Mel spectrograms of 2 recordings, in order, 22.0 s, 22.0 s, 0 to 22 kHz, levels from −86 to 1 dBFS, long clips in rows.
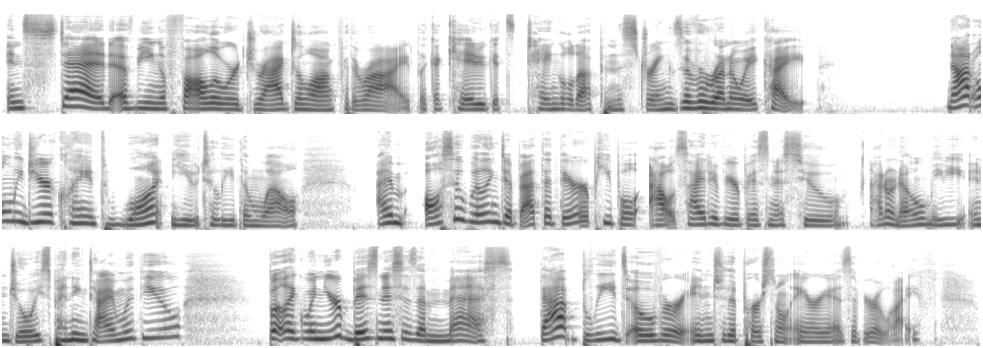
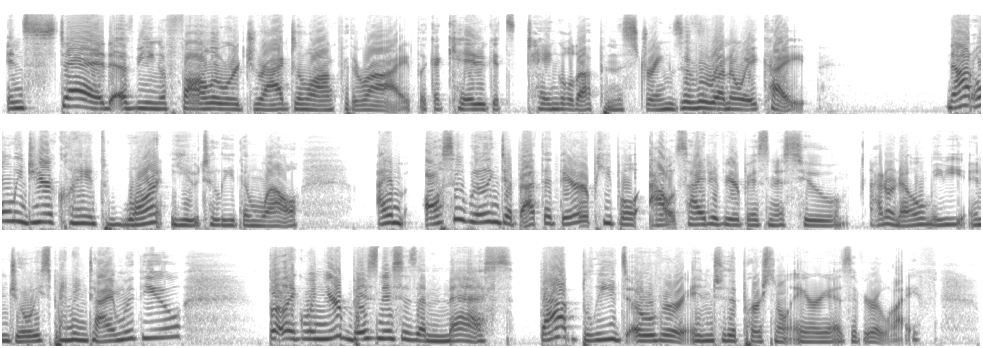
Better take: first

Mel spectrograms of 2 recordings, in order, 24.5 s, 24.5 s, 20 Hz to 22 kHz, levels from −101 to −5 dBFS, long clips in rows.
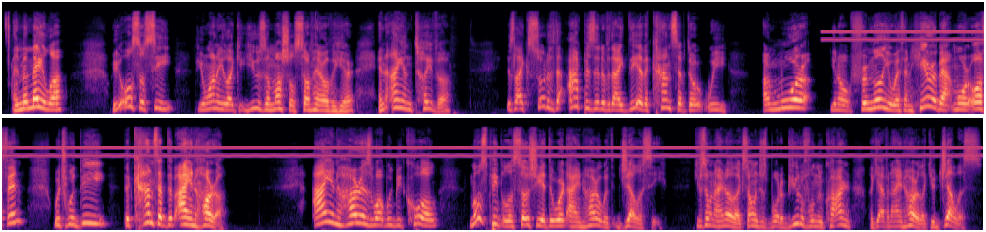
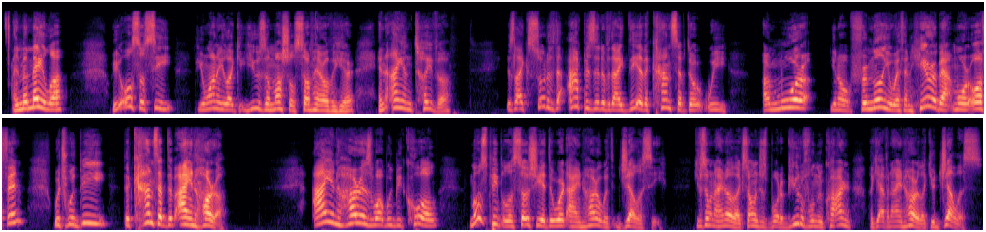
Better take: second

